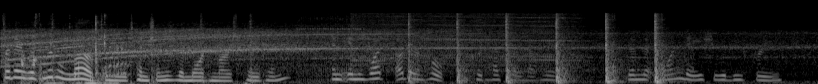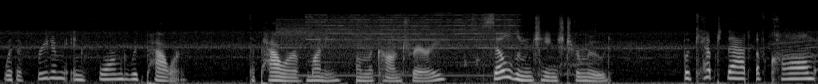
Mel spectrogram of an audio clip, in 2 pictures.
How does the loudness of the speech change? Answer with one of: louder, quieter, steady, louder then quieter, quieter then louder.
quieter then louder.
